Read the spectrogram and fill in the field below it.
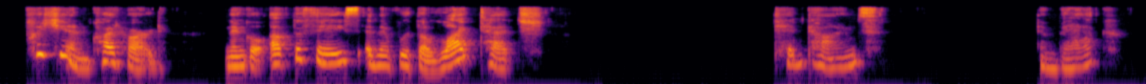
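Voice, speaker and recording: Very wide pitch swings from a woman at medium pitch, somewhat breathy, fairly slow with long, frequent pauses, over a quiet background. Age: 70s. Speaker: skincare entrepreneur; facial exercise instructor. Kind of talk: tutorial. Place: home room. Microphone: webcam.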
